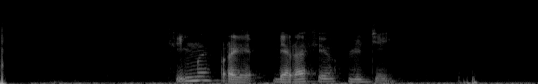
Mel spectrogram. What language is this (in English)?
Russian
